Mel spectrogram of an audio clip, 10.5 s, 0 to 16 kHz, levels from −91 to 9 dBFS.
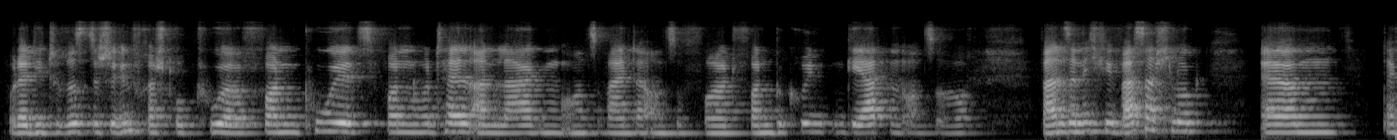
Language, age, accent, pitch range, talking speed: German, 20-39, German, 205-235 Hz, 145 wpm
